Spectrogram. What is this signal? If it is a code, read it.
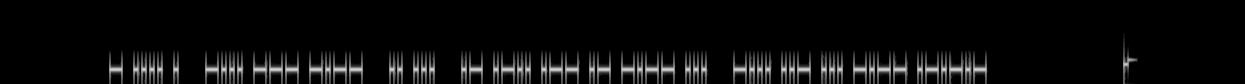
Morse code, heard as a keyed tone, about 30 wpm, 700 Hz. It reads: THE BOY IS ALWAYS BUSY.
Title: Additional Easy Phrases 30wpm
